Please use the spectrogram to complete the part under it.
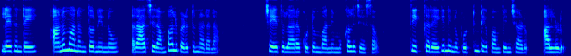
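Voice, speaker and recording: Lady reading as a harsh lecturing mom, mellow dark voice, dry sound. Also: fairly high pitch, a little fast, no room sound, natural voice. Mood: scolding. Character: stern scolding middle-aged mother.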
